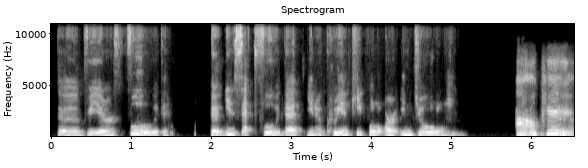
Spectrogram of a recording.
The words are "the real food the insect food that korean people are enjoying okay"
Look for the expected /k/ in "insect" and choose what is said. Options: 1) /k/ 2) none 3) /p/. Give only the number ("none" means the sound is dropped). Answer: 1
